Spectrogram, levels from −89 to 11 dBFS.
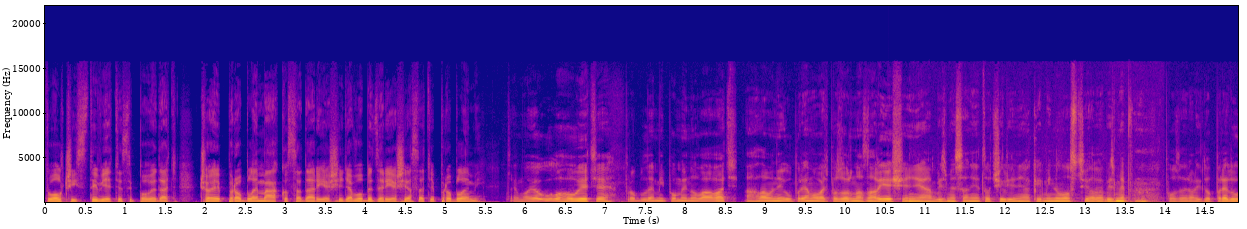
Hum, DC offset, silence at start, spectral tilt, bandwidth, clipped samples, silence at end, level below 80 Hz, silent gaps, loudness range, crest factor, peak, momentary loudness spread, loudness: none; under 0.1%; 0 s; -6.5 dB/octave; 15.5 kHz; under 0.1%; 0 s; -34 dBFS; none; 2 LU; 16 dB; 0 dBFS; 10 LU; -17 LUFS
